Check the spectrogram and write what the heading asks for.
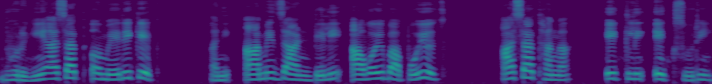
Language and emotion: Goan Konkani, sad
